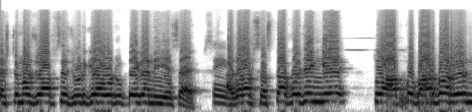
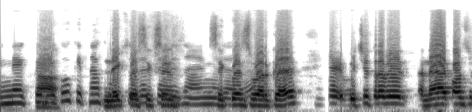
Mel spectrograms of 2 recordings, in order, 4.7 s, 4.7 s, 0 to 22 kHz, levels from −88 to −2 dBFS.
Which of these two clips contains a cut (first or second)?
second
